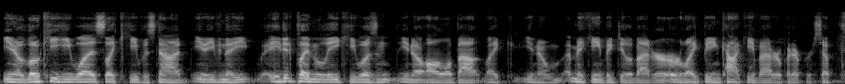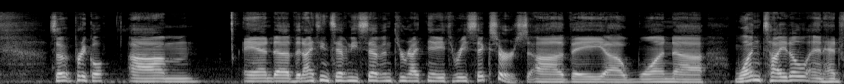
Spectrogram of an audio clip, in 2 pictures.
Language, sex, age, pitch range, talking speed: English, male, 30-49, 120-155 Hz, 230 wpm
